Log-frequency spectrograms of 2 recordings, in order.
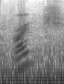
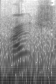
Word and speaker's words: Roche: today though we're heading back to the uh roach as I now know it's pronounced the uh roach Rock in roach funly enough which is uh it's an ancient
